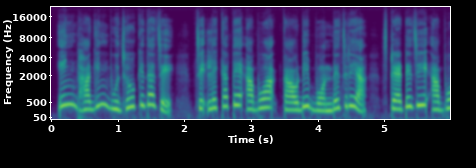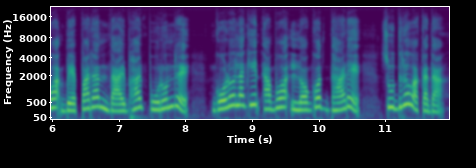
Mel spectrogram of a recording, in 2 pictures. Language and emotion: Santali, happy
